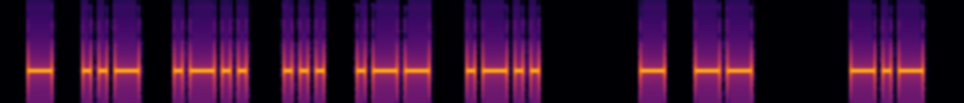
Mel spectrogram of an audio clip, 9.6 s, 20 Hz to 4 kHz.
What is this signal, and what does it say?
Morse code, heard as a keyed tone, about 15 wpm, spaced as for 13 wpm, 600 Hz. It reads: TULSWL TM K
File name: cw / ubacw12 2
